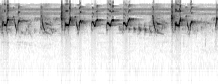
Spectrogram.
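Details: Long-tailed shrike singing in the ngetet manner, played as a lure for lazy, unexcited shrikes: clear whistled notes that rise then drop, looping back and forth, over a faint constant hiss.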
